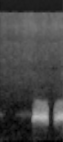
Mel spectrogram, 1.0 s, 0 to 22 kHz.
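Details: Wild-caught spotted dove in Sa Thầy, Vietnam, recorded 26 November 2019, in 'đấu' cooing with 'gù': a faint thin whine, then two low, steady, hollow coo notes in quick succession.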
